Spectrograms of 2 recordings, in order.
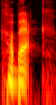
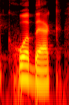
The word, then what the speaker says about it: Quebec: the splashboard used in Quebec. That is, I would normally say Quebec, but I think it's officially pronounced Quebec.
